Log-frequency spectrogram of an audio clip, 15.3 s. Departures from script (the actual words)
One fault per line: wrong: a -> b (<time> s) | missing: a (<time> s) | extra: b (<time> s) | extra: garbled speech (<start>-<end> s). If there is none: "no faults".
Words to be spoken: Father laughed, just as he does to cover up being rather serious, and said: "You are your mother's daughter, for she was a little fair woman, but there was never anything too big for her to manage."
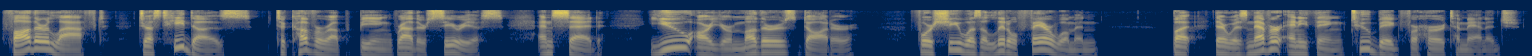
missing: as (1.7 s)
